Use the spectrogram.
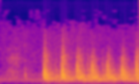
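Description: A rapid series of about seven firm knocks on the door of a flat, evenly spaced, following a brief quiet moment with a low background hum.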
